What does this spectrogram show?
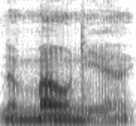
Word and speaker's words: pneumonia: In Maine, it's pneumonia. Yeah, that's a tricky word. I don't even know where the silent P originated, but whoever did that was an asshole. Yeah. There should be no silent P's in the world.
